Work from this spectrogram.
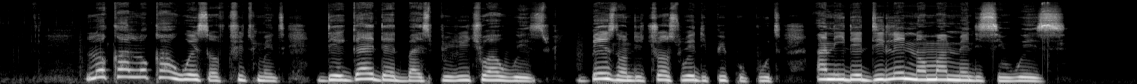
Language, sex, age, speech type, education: Nigerian Pidgin, female, 30-45, spontaneous, tertiary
